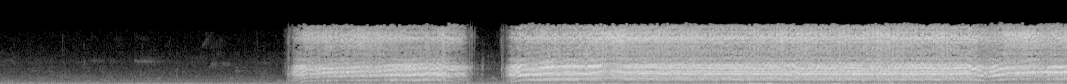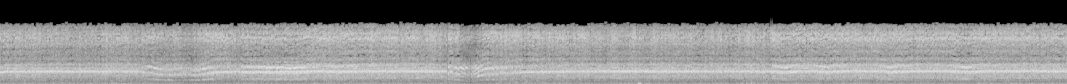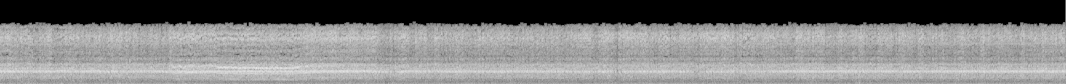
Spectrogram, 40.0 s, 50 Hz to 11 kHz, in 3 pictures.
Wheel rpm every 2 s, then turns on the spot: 0, 0, 80, 100, 190, 210, 200, 220, 210, 210, 200, 230, 230, 230, 230, 220, 230, 230, 230, 230.
none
